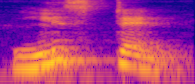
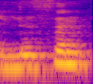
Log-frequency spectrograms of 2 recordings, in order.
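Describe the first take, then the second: First: The t sound is pronounced in the middle. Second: The t sound is left silent in the middle. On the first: The speaker calls it wrong. "अक्सर लोग गलती लिस्टन पढ़ते" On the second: The speaker calls it right. "लिस्टन नहीं, लिसन पढ़ा जाता है"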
